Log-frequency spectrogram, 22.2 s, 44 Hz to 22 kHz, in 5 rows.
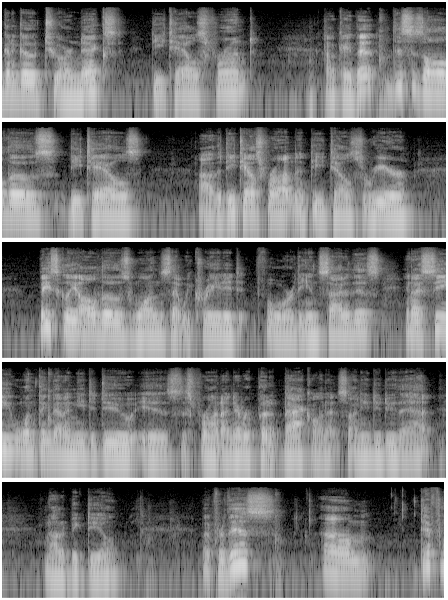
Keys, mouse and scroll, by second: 3.6-6.4 middle drag, 10.3-12.4 middle drag, 13.1 middle click, 17.0-18.2 middle drag.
